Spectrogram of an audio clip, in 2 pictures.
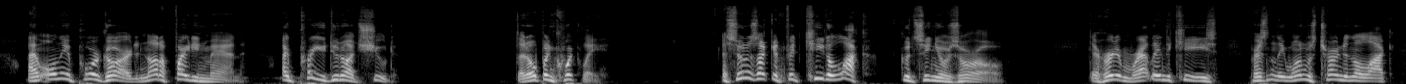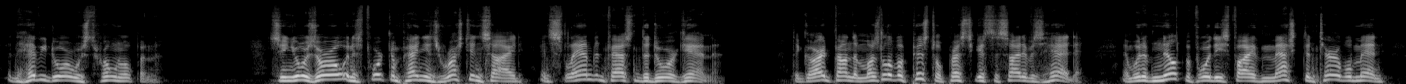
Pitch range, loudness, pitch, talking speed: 150-205 Hz, -21 LUFS, 175 Hz, 200 wpm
